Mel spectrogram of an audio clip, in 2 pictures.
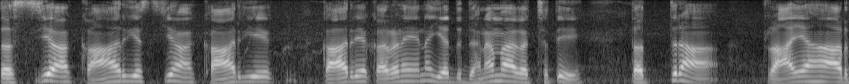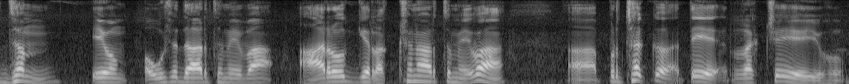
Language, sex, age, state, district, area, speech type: Sanskrit, male, 18-30, Karnataka, Bangalore Rural, rural, spontaneous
